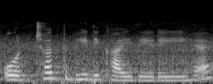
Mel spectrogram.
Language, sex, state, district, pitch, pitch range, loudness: Hindi, female, Punjab, Pathankot, 210 Hz, 185-230 Hz, -17 LUFS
